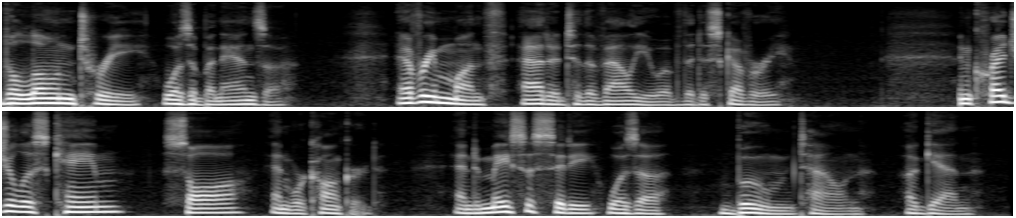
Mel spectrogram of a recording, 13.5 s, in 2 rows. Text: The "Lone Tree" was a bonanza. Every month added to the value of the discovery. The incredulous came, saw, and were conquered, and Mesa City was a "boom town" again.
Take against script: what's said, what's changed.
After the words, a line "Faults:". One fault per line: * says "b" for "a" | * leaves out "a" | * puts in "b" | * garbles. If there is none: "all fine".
The "Lone Tree" was a bonanza. Every month added to the value of the discovery. Incredulous came, saw, and were conquered, and Mesa City was a "boom town" again.
Faults:
* leaves out "The"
